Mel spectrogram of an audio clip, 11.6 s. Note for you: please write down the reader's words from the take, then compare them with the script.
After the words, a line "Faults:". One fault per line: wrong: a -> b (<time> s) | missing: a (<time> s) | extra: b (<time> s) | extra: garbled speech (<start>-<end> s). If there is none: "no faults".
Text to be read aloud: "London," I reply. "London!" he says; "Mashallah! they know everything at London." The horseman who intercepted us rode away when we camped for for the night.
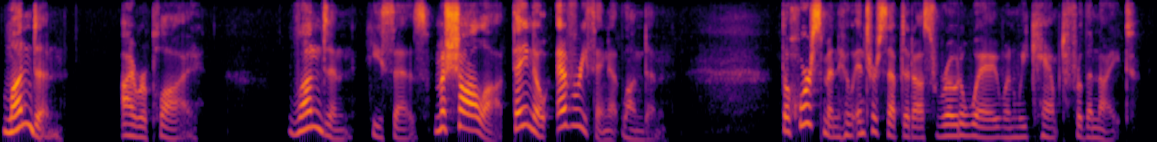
"London," I reply. "London!" he says; "Mashallah! they know everything at London." The horseman who intercepted us rode away when we camped for the night.
Faults:
missing: for (10.8 s)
